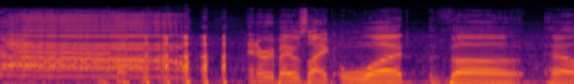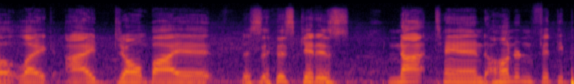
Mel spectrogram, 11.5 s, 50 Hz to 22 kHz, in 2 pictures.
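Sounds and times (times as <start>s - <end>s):
performer screaming at his entrance at a Battle Royal: 0.0s - 2.1s
laughter: 0.0s - 3.6s
speech: 1.2s - 11.4s.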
